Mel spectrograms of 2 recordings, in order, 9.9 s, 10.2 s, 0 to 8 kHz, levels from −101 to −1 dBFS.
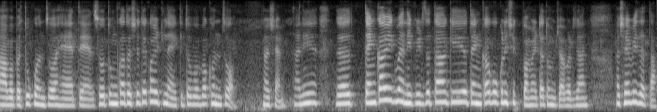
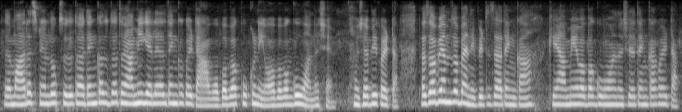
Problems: background sounds at intervals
